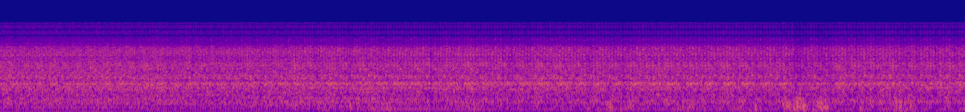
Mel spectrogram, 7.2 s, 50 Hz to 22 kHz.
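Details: Oliver 1850 diesel tractor, cold engine after a genuine cold start at about 45 degrees: even, steady settled idle clatter with no misses or knocks. Normal diesel idle.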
